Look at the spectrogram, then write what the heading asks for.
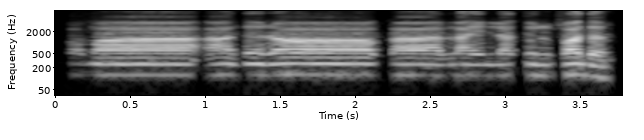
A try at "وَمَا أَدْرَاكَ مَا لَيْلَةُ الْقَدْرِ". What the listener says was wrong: মাটা ছেড়ে গেল أدراك ما أدراك ما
